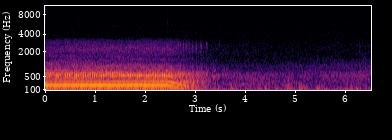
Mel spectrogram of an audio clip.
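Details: 2006 Briggs & Stratton XC 35 mower that wouldn't start, after fixing a loose brake/kill-switch cable that kept the kill switch closed: steady single-cylinder drone holding pitch, then winding down smoothly at shutoff; normal running.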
